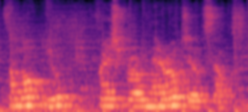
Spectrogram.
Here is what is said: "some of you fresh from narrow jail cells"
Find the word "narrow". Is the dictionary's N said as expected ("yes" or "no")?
yes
